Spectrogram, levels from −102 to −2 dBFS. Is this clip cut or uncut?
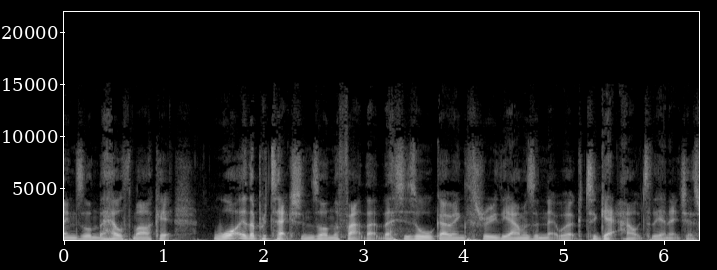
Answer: uncut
